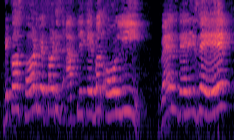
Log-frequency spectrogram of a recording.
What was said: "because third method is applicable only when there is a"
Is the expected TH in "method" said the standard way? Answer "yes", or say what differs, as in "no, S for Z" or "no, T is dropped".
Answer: no, T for TH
